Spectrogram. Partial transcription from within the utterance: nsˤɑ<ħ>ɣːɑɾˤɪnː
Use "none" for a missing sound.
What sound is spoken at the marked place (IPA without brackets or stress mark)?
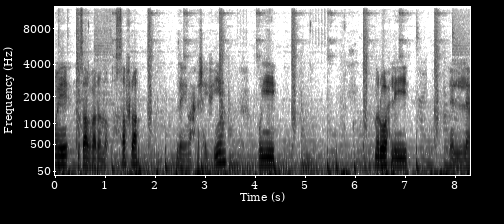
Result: none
